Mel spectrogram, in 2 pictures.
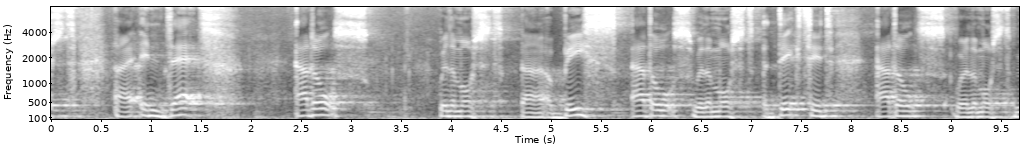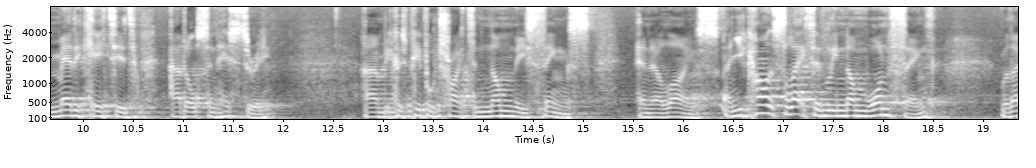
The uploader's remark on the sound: Recorded on 10th January 2016 at our Bournville gathering.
